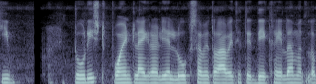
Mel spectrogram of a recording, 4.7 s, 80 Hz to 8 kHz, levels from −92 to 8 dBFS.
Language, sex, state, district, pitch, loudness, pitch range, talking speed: Maithili, male, Bihar, Darbhanga, 125 Hz, -18 LUFS, 125-130 Hz, 190 wpm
